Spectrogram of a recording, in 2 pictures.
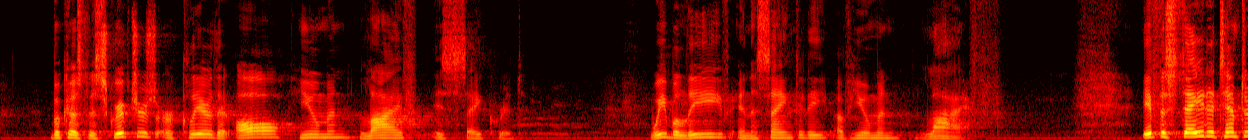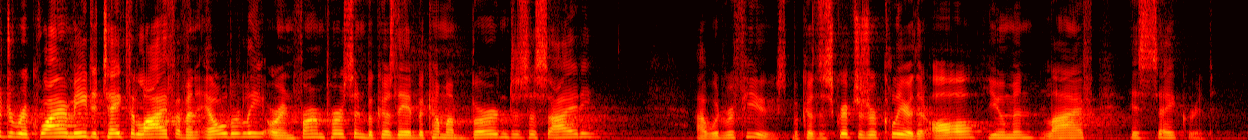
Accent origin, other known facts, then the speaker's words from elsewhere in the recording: United States; Now listen to me. I'm as American as you can get. I love this country.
